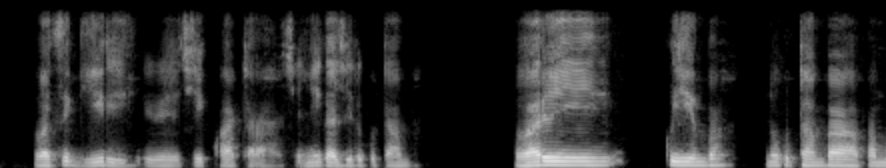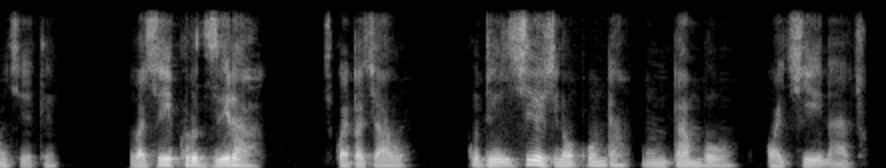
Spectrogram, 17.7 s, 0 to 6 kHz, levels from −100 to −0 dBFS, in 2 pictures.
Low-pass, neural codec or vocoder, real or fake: 5.4 kHz; codec, 44.1 kHz, 3.4 kbps, Pupu-Codec; fake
